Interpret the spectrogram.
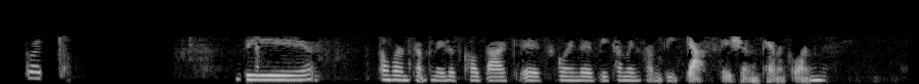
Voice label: Police Department Dispatch; Grand Junction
